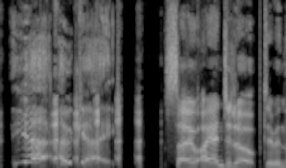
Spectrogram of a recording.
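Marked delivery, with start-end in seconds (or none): 0.1-1.1 nervous laughing yes. Retold or imitated. Nervous reply to the farm manager.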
